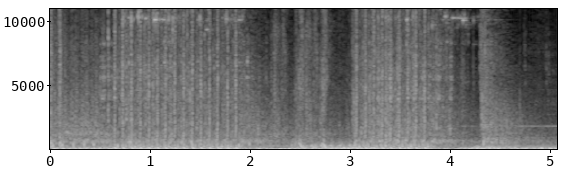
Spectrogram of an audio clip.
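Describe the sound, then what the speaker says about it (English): Old First World War Vickers machine guns firing in a war film, heavy rapid automatic bursts thundering loudly and without pause, layered with dull booms in a dense battle din. "They also seem to be using old Vickers machine guns from the First World War."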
